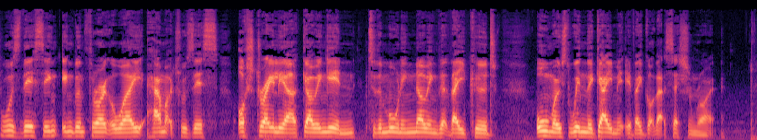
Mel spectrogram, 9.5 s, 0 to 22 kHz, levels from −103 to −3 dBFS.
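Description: No technical faults can be heard anywhere in the speech recording; the signal stays continuous and steady at every point.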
